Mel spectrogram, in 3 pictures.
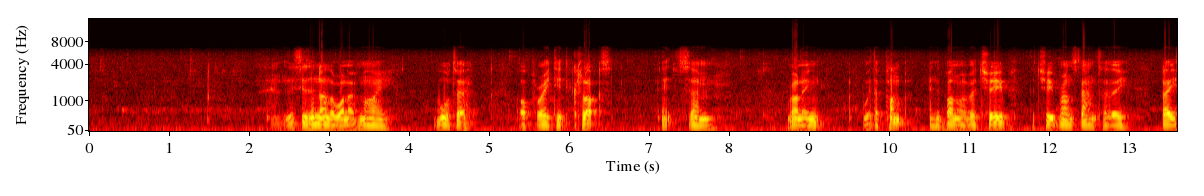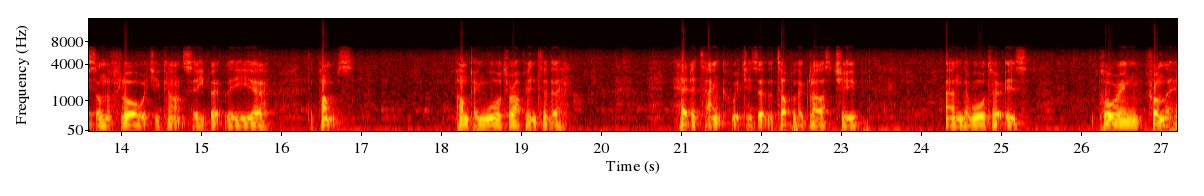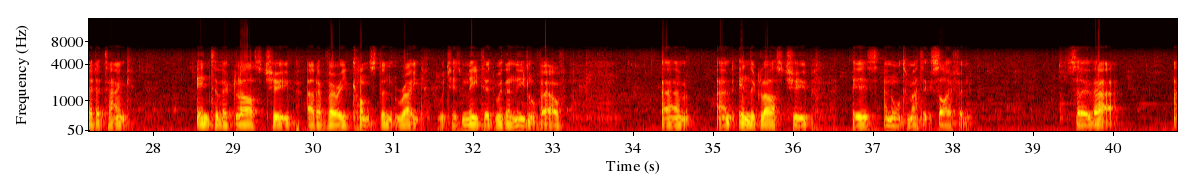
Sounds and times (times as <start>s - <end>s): Speech: 2.2s - 8.0s, 8.7s - 17.0s, 18.2s - 19.7s, 20.9s - 23.4s, 24.2s - 25.4s, 26.2s - 27.8s, 28.5s - 33.2s, 34.3s - 38.3s, 39.4s - 40.2s.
